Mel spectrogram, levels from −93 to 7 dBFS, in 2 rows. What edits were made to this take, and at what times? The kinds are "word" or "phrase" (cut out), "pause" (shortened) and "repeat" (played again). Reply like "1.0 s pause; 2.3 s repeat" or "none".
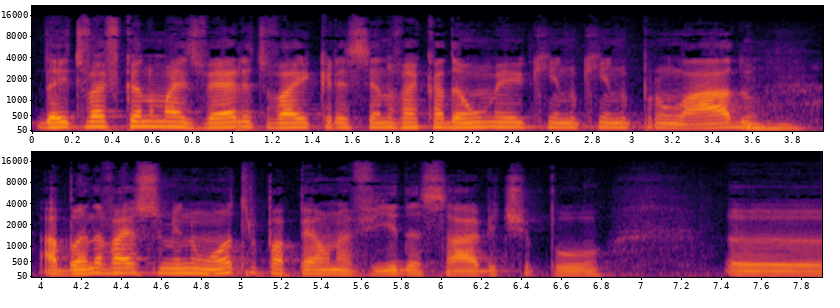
2.8 s repeat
